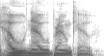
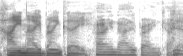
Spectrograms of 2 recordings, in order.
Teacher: if you were up north the vowel changes to an I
